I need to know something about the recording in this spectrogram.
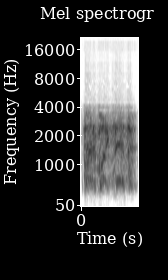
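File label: Hungarian near waypoint mood med, speech; War Thunder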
